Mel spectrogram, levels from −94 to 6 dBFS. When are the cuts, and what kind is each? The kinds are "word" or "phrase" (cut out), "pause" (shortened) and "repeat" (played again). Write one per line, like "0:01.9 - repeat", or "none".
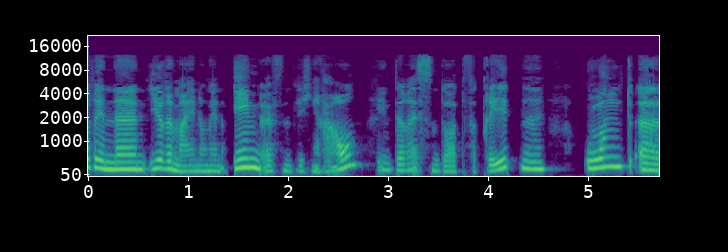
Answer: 0:01.4 - word
0:01.7 - word
0:02.9 - word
